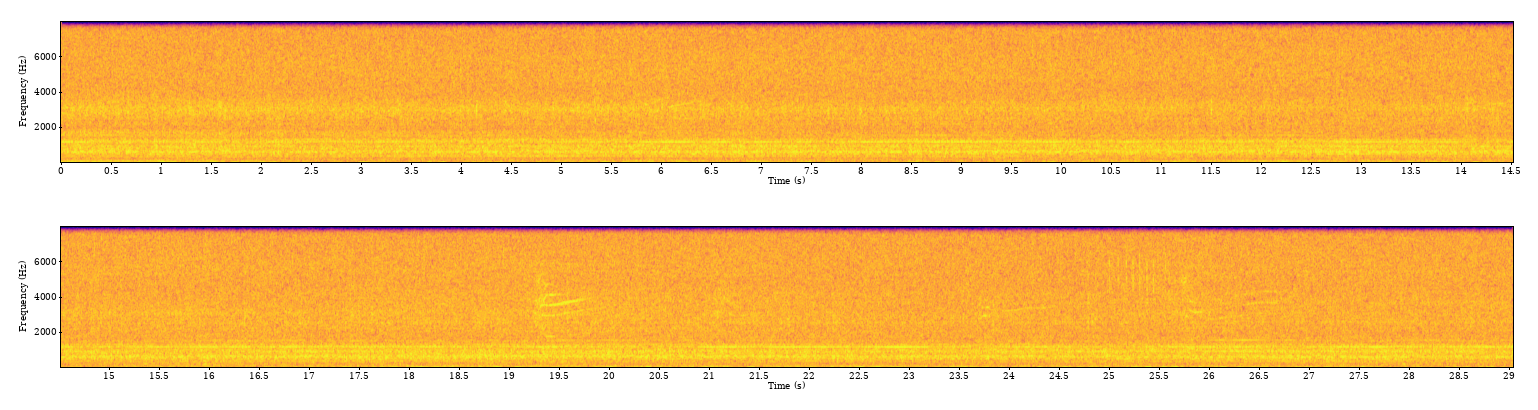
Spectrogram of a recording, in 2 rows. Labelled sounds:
19.1	19.8	killer whale, 2.4 to 5.3 kHz

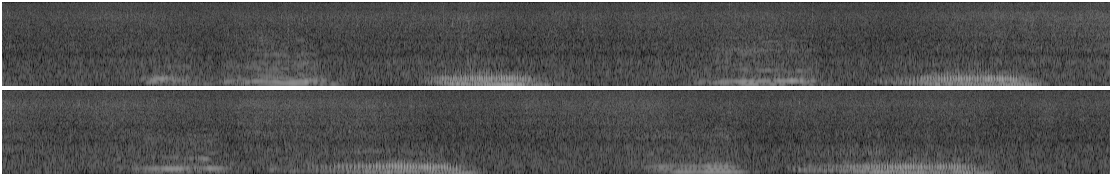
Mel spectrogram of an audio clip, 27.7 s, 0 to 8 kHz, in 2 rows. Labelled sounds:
9.1	9.8	humpback whale, 1.2 to 1.9 kHz

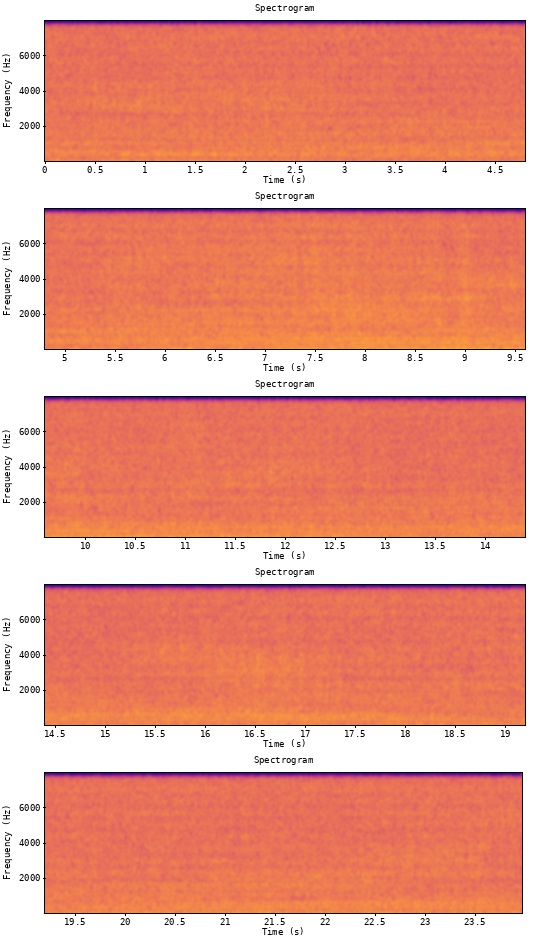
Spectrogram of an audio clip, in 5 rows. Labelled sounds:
8.5	8.8	vessel noise, 2.8 to 3.0 kHz

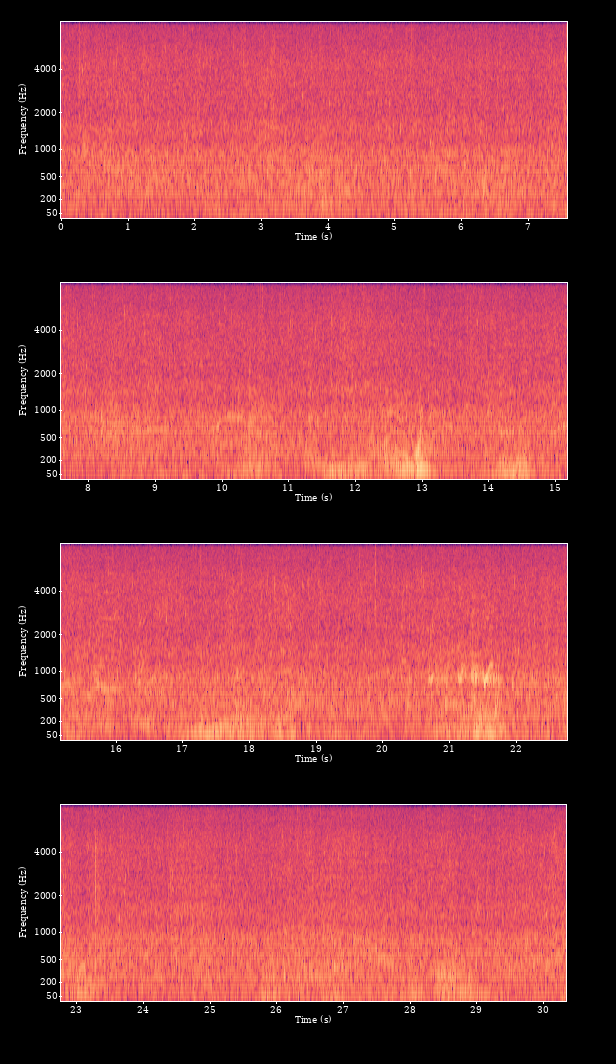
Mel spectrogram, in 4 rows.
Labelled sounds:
10.1	10.3	humpback whale, 0.78 to 0.94 kHz
15.8	16.1	humpback whale, 2.6 to 3.1 kHz
21.3	21.7	humpback whale, 0.78 to 1.2 kHz

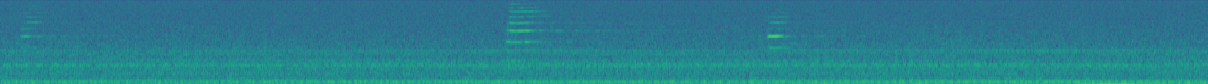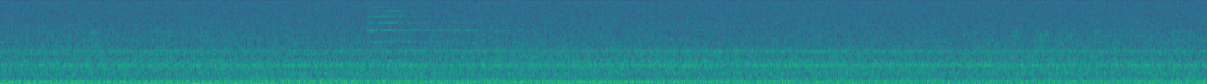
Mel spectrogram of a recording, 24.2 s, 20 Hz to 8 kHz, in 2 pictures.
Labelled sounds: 0.2	0.4	killer whale, northern resident, G clan, call N24ii, 2.0 to 2.1 kHz
5.0	5.5	killer whale, northern resident, G clan, call N24ii, 1.6 to 7.0 kHz
7.6	7.9	killer whale, northern resident, G clan, call N24ii, 1.9 to 4.3 kHz
15.7	16.2	killer whale, northern resident, G clan, call N24ii, 1.7 to 6.1 kHz

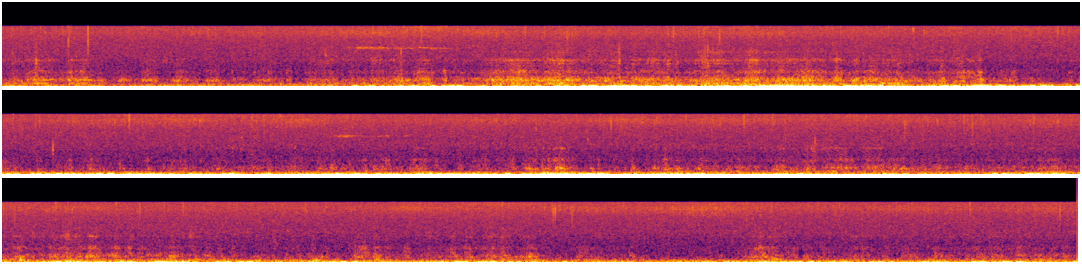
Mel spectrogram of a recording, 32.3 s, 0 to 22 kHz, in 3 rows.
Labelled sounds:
3.4	4.4	vessel noise, 2.0 to 3.0 kHz

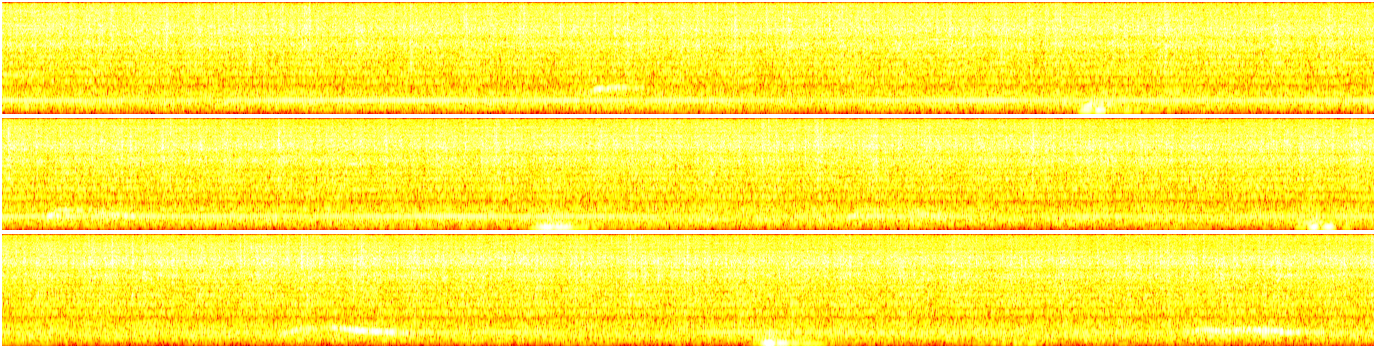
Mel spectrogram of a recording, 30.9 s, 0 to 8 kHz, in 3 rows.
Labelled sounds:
0.0	0.3	humpback whale, 1.0 to 1.2 kHz

